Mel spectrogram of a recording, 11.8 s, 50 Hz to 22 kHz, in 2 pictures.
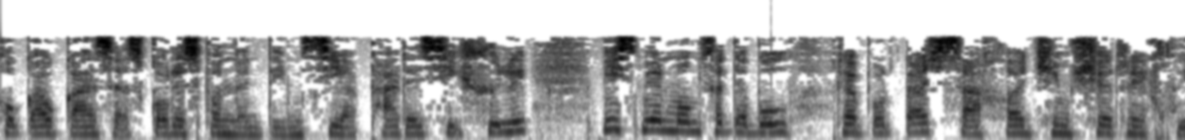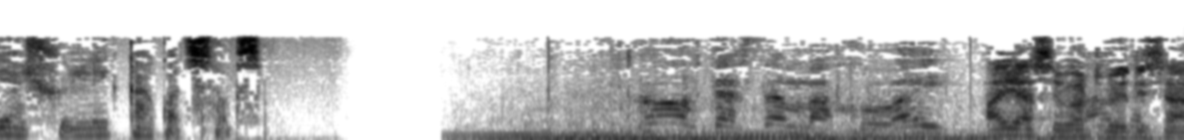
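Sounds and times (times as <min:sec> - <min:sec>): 
speech: 0:00.0 - 0:07.4, 0:09.1 - 0:11.8
car rumbling on a rough rural road: 0:08.1 - 0:11.8.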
